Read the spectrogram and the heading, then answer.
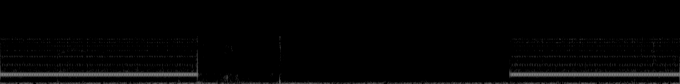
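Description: A telephone ringing tone on the line as a call is placed to a host's father during a studio broadcast: two long, steady buzzing rings separated by a pause of about three seconds, with only faint clicks and rustle in the gap.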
